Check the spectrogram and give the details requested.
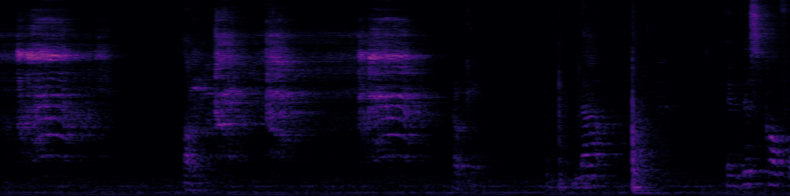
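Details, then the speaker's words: A child's repeated hollow, brassy, barking coughs of shorter duration than whooping cough, presented in a paediatric talk as croup, a viral cough. "if you have noticed carefully it's bit hollow it's kind of a brassy cuff we call it a group or viral cough"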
